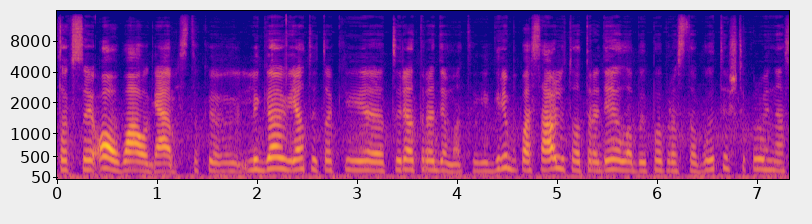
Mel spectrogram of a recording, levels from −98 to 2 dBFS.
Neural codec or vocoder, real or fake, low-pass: vocoder, 44.1 kHz, 128 mel bands, Pupu-Vocoder; fake; 14.4 kHz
